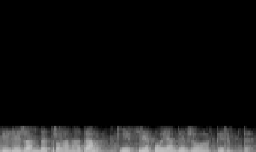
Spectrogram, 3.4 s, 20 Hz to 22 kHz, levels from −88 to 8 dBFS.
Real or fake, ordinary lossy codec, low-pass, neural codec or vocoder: fake; none; 3.6 kHz; vocoder, 22.05 kHz, 80 mel bands, HiFi-GAN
